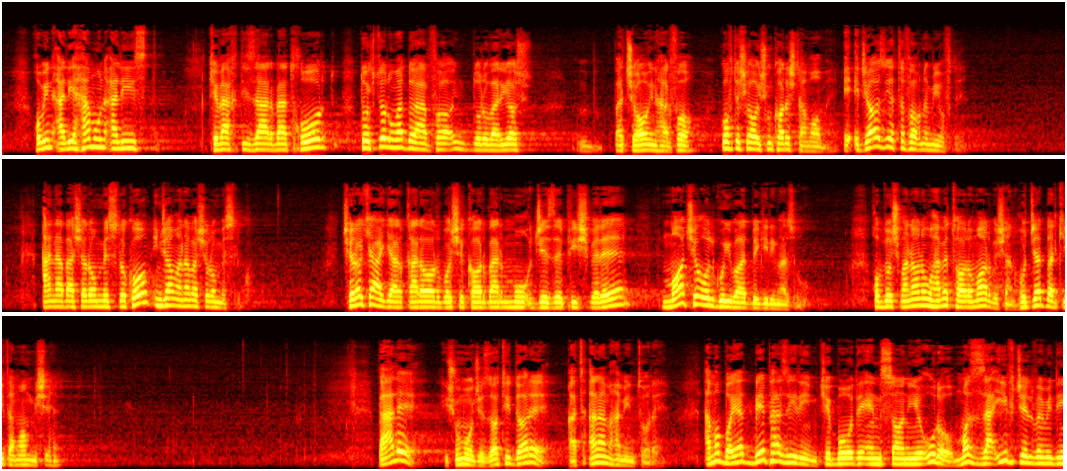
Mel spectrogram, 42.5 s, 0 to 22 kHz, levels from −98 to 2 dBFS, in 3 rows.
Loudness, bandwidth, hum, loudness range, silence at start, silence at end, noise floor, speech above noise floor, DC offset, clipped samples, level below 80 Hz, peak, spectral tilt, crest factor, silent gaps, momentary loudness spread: -18 LUFS; 11.5 kHz; none; 5 LU; 0.45 s; 0 s; -63 dBFS; 45 dB; under 0.1%; under 0.1%; -70 dBFS; -2 dBFS; -6 dB/octave; 18 dB; none; 11 LU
